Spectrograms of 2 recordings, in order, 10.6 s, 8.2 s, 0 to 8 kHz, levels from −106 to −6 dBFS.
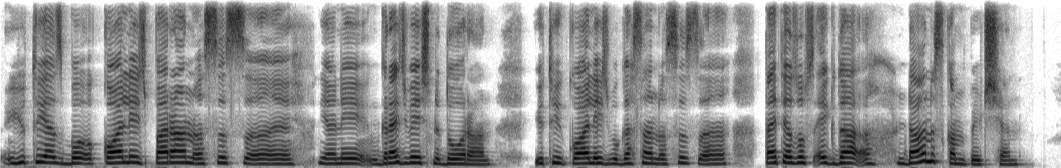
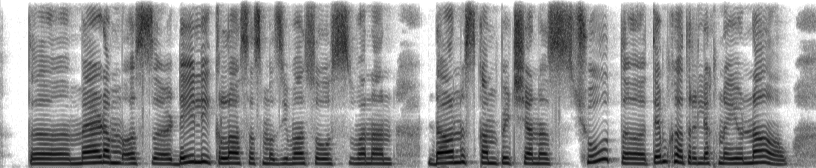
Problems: none marked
